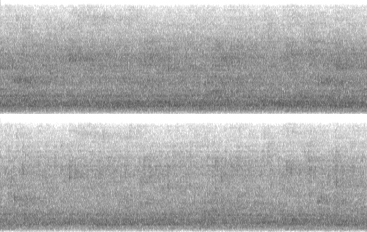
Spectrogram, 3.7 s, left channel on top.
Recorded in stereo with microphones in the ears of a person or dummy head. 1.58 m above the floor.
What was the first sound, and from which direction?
Running water, 35° right (ahead or behind).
